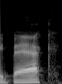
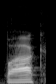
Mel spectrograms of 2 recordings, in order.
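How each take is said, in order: First: Bach said like "back"; guessed pronunciation. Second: Bach said like "bock"; alternative pronunciation. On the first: Speaker unsure of the pastor's surname, guessed pronunciation. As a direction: say Bach with the short a of "cat". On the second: Speaker offers another reading of the pastor's surname, alternative pronunciation. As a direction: say Bach with an open "ah" vowel. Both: Real, not acted. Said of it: "I don't know how to pronounce it".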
